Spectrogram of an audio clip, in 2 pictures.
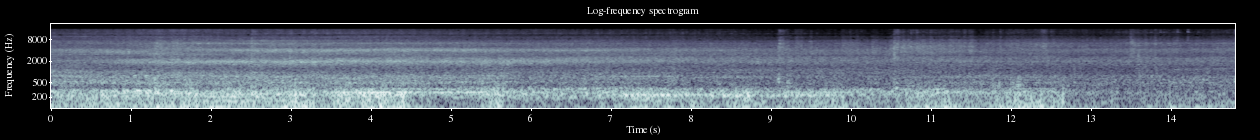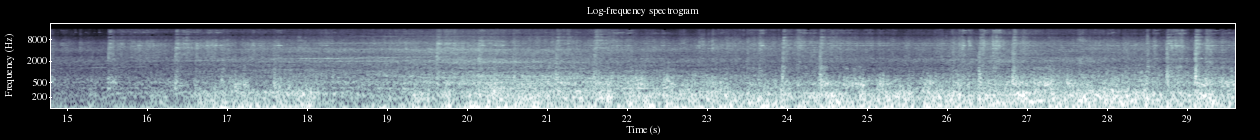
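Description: Alstom Régiolis bi-mode regional train pulling out of the platform on its diesel engines. The engines and the wheels on the rail grow louder about halfway through as the cars pass close by, with a brief rising whine near the middle.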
